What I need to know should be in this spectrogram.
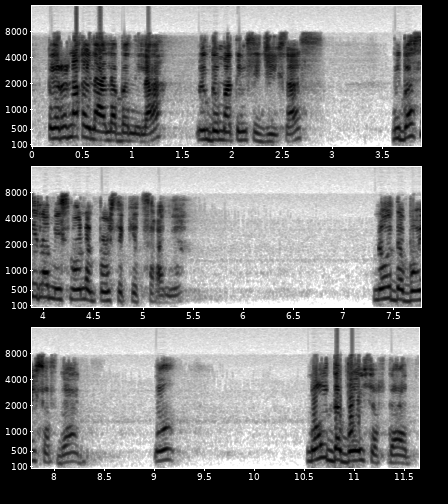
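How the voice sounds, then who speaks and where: A woman preaching a daily devotion in an earnest way. She keeps checking in with listeners through short rhetorical questions and slows down on quoted verses. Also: high-pitched, no room sound, highs cut off.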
